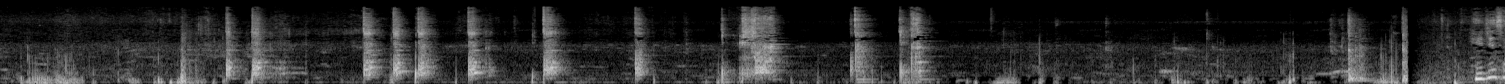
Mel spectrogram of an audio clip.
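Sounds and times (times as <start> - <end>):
metal spoon scraping a pan: 2.0 - 6.6, 7.2 - 9.4.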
